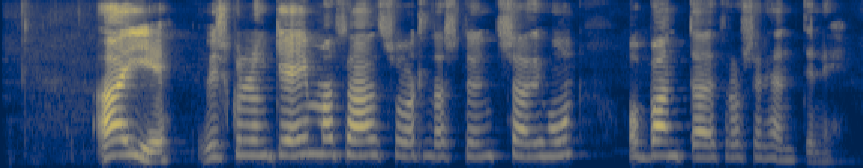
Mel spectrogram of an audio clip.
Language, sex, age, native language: Icelandic, female, 50-59, Icelandic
